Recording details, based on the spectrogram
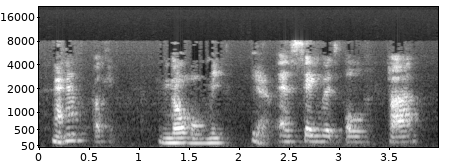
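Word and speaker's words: נעמי: So it's no, o, me.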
